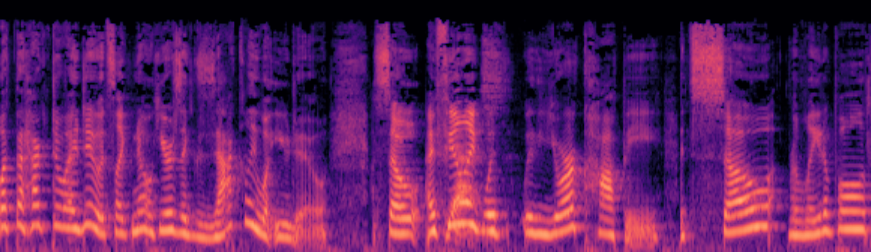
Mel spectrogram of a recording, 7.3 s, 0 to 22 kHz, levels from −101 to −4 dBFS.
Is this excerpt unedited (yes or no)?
no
